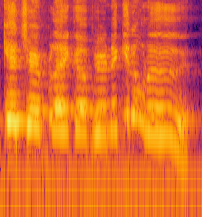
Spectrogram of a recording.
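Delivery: high, loud barked order; retold angry police shout; imitated screaming cop. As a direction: yell it like an officer ordering a suspect up. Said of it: "he's screaming at me".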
